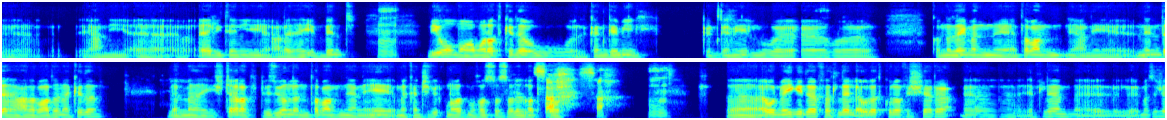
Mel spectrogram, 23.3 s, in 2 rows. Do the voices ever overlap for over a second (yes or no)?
no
